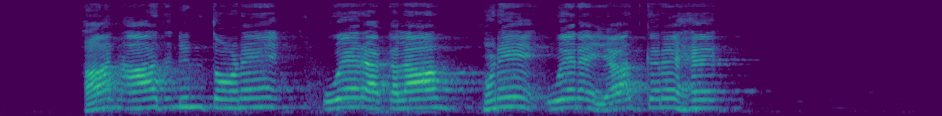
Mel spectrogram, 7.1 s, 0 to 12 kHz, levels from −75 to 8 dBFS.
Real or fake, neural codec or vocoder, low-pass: fake; vocoder, 44.1 kHz, 128 mel bands, Pupu-Vocoder; 10.8 kHz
